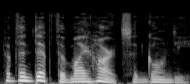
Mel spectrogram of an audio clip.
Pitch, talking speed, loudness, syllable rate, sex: 125 Hz, 250 wpm, -16 LUFS, 4.8 syllables/s, male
